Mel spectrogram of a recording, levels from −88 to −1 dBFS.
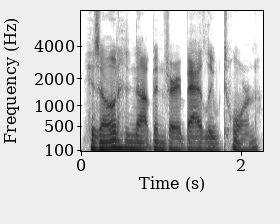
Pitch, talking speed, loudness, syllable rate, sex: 105 Hz, 210 wpm, -19 LUFS, 4.7 syllables/s, male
